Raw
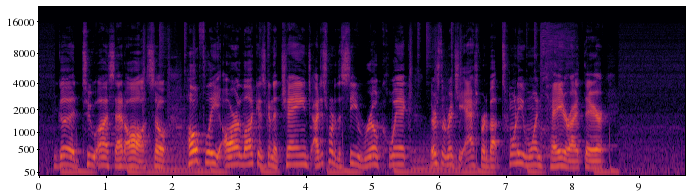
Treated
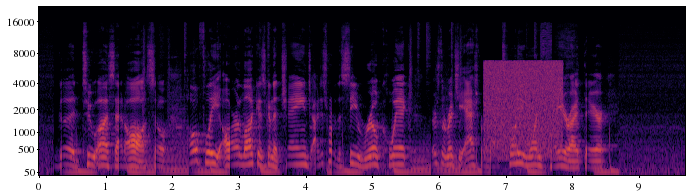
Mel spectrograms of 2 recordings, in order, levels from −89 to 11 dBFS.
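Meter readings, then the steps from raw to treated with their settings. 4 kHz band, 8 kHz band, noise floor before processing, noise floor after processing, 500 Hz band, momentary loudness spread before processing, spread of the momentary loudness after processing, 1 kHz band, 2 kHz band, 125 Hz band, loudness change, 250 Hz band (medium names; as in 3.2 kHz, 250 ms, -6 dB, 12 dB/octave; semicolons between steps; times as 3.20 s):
-2.5 dB, +1.0 dB, -54 dBFS, -59 dBFS, -8.5 dB, 9 LU, 12 LU, -7.5 dB, -7.0 dB, -7.0 dB, -7.0 dB, -6.5 dB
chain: slow attack 249 ms; painted sound noise, 6.67–7.87 s, 270–6700 Hz -33 dBFS; trim -5 dB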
